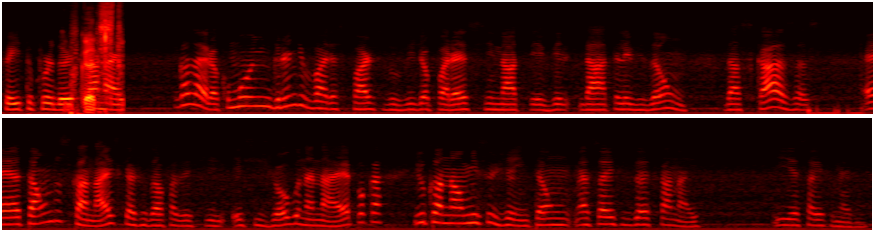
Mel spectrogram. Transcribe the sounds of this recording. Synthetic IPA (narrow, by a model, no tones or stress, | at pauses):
fejt̪ʊpoɾd̪ojssknajs | ɡalɛɾɐkõmʊẽj̃ɡɾɐ̃d͡ʒɪvaɾiɐspaɾt͡ʃɪzd̪ʊvid͡ʒʊapaɾɛsɪnɐt̪evenɐt̪elevizɐ̃w̃ | d̪ɐskazɐsɛt̪aũd̪ʊskanajskɪaʒud̪aɐfazeɾesɪesɪʒoɡʊnɛnɐɛpokɐ | ɪʊkanawmɪsuʒeẽnt̪ɐ̃w̃ɛsɔesɪzd̪ojskanajs | ɪɛsɔisʊmezmʊ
